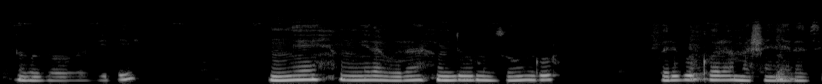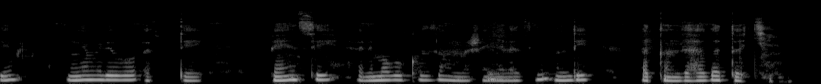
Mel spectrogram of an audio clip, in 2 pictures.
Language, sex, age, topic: Kinyarwanda, female, 18-24, government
